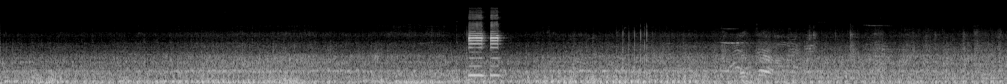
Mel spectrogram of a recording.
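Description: Motorcycle engine running at low speed in second gear, with steady road rumble. About five seconds in, a vehicle horn gives two short, loud toots.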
